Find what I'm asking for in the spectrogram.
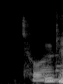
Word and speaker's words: Victorinox: Victorinox.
